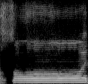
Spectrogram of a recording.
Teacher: Sod. Ya, panjangnya juga 6 harokat. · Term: mad lazim harfi mukhaffaf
